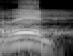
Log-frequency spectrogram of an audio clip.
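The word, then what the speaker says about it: read: Form क्या हो जाएगा रेड स्पेलिंग वही है लेकिन थर्ड फॉर्म में इसे रेड बोला जाता है आई हैव रेड मैं एक किताब पढ़ चुका हूं।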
